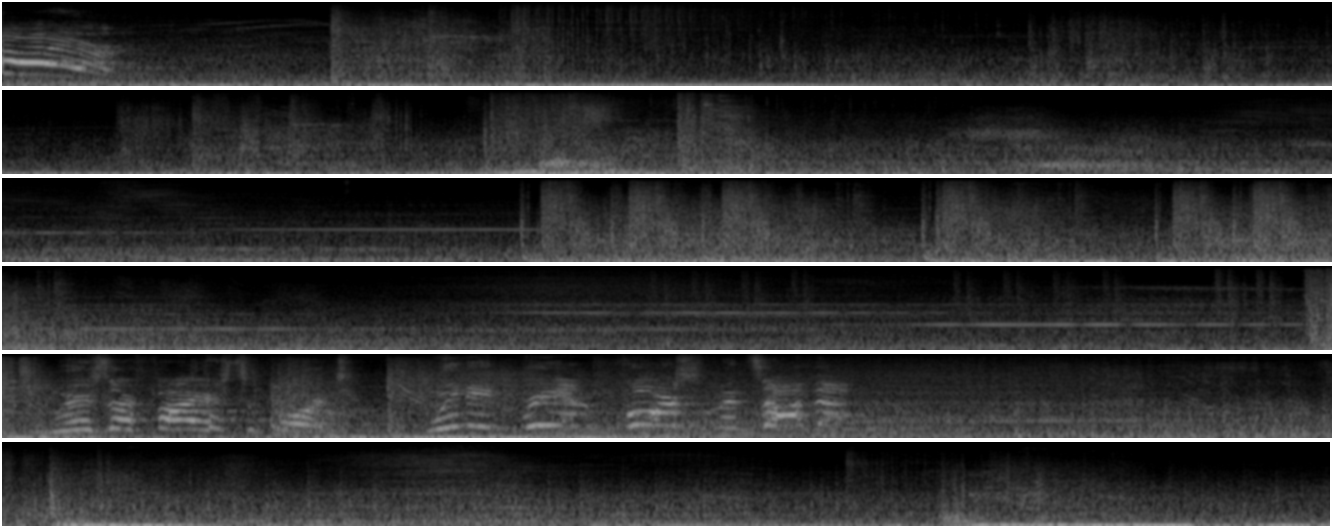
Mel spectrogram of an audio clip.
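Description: Gunfire crackles in rapid bursts.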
